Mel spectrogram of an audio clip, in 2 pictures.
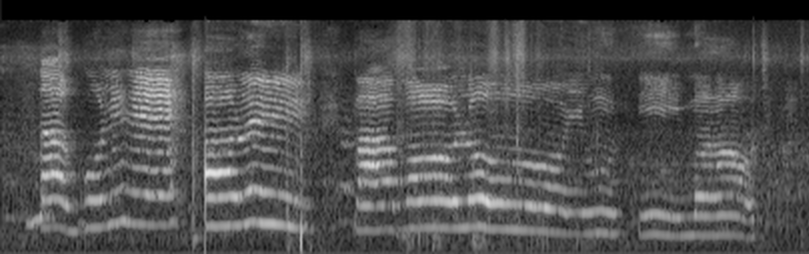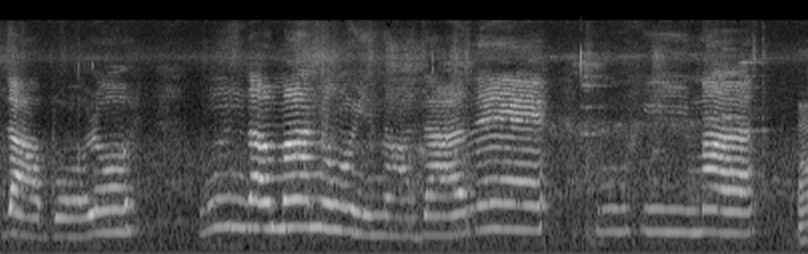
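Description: A young child's voice singing a song unaccompanied, in a run of short held phrases with a wavering pitch and brief pauses between them.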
